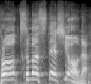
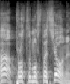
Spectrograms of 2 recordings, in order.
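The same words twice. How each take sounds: First: High, slow Italian announcer; mock Italian. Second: High, hammed-up Italian announcer; mock Italian. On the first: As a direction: drawl it like an Italian station call. Echoing Italian station call. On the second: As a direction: sing it like an Italian train call.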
